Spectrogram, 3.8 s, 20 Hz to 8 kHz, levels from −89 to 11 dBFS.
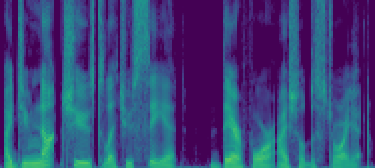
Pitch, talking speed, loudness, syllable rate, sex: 140 Hz, 225 wpm, -22 LUFS, 5.9 syllables/s, female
